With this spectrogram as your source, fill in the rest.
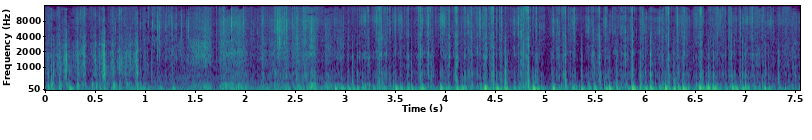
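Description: Fingertips and short nails scratch and tap the surface of a soft, lightweight, rectangular red textured packing foam block held in both hands close to the microphone. The result is a dense run of quick, dull scratches and soft taps with a crinkly, tearing texture, weighted heavily toward low thumps, with brief bright scrapes and no ringing tail.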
